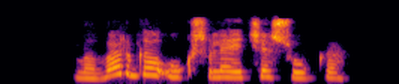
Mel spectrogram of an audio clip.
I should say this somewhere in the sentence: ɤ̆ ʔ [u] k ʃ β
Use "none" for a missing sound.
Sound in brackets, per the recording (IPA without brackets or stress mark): u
